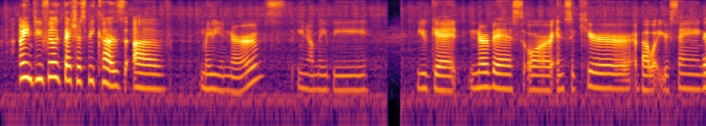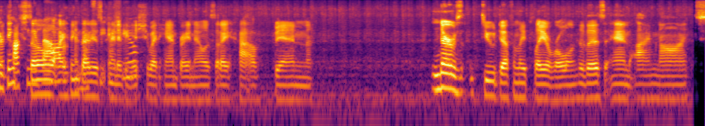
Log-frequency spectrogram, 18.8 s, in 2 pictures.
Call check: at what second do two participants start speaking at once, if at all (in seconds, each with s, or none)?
9.4 s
